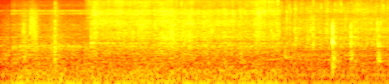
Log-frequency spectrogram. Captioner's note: sizzling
